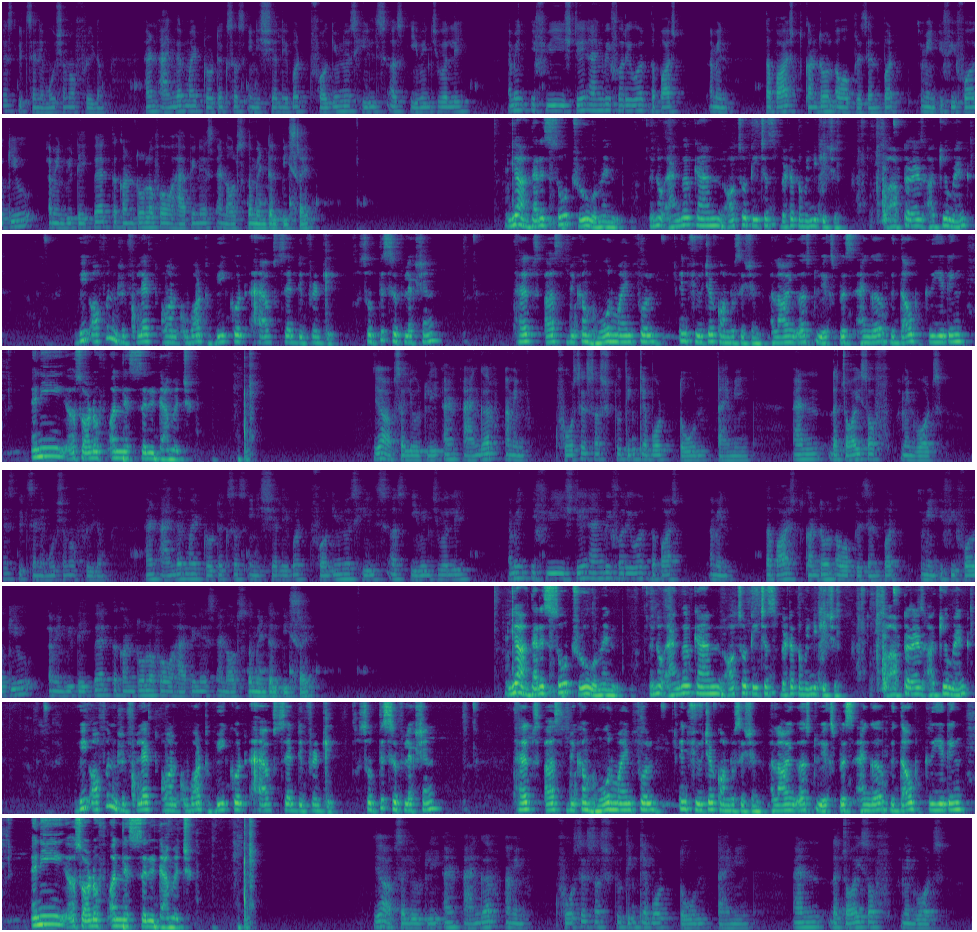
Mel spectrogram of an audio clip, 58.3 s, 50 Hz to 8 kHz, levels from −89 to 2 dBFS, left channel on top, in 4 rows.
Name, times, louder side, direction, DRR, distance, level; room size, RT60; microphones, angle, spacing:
voice 1, 0.0-1.5 2.1-7.0 7.6-10.1 10.6-10.9 11.5-13.4 13.8-15.0 15.3-19.2 49.3-51.7 52.1-55.0 55.6-57.9, left 1 dB, 60° left, 2.5 m, -44 dB
voice 2, 22.1-23.9 24.3-29.1 30.3-34.2 34.5-35.8 36.9-43.8 44.2-46.6 47.4-47.6, right 5 dB, 90° right, 0.5 m, -29 dB
12.5 x 9.1 x 7.5 m
head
